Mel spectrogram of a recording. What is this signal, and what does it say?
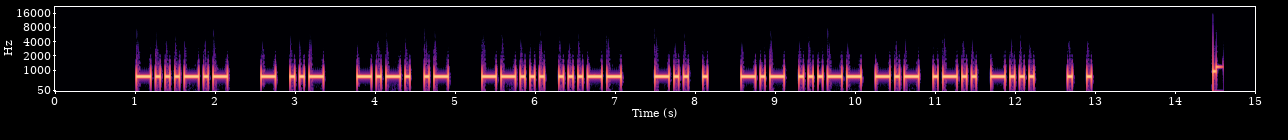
Morse code, heard as a keyed tone, about 20 wpm, 700 Hz. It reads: <BK> TU CA 73 DE K3KLB EE
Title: POTA QSO Practice - 20wpm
